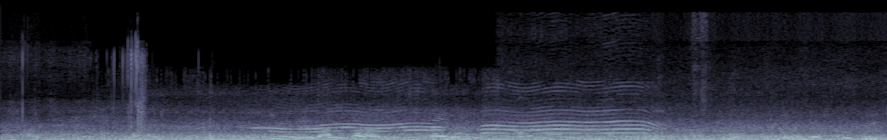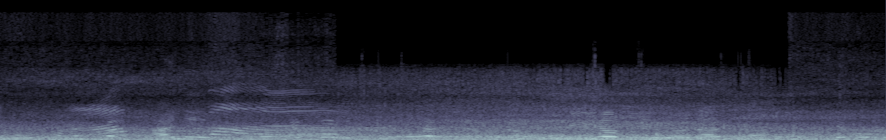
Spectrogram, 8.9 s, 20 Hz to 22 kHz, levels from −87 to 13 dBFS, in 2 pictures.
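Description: A recording of everyday sounds with two Bluetooth SBC bit pool drops, from 0.44 to 2.49 s and from 6.11 to 8.38 s. In each, the treble dulls and a gritty noise rises, then clears when the rate recovers. This fits the link falling from bit pool 31 to 15, near 105 kbps, so the top sub-bands get few bits and the rest are coarsely quantised. Unlike a switch to a hands-free profile, the sound keeps its wider bandwidth and recovers within seconds.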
